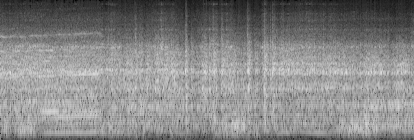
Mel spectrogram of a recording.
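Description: Rally car engine running hard at high revs as the car accelerates, heard from inside the cockpit over road and gearbox noise.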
